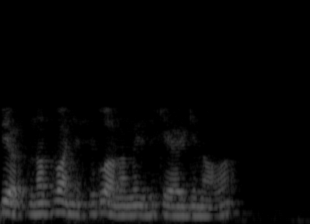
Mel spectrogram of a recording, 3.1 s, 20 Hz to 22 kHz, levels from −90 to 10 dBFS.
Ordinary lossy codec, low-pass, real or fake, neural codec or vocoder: AAC, 16 kbps; 3.6 kHz; real; none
